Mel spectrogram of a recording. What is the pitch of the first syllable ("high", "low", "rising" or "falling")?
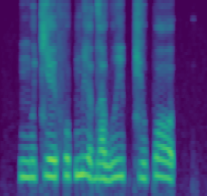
low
